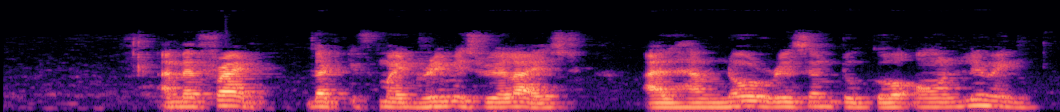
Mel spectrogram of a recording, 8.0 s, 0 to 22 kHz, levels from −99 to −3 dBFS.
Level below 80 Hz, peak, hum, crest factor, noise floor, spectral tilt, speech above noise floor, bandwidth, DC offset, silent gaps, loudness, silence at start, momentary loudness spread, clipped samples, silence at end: -62 dBFS; 0 dBFS; none; 22 dB; -59 dBFS; -6 dB/octave; 37 dB; 7.6 kHz; under 0.1%; none; -22 LUFS; 1.05 s; 12 LU; under 0.1%; 0.2 s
